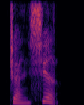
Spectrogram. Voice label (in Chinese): "展现", Chinese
